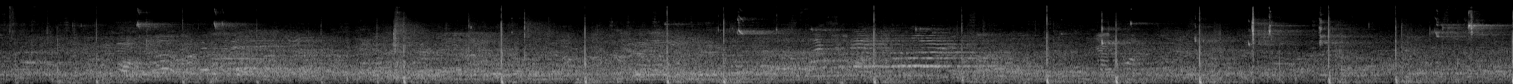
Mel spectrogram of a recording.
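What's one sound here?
A crowd murmurs and chatters in the background.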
